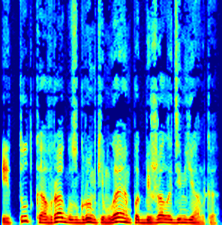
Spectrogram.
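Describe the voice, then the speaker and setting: A man narrating a humorous first-person story in a lively storytelling way. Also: fairly high pitch, a little fast, no room sound, clean studio sound.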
